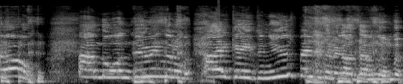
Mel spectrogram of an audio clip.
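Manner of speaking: high-pitched, laughing indignant retort; laughing mock indignation. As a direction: play her outraged, laughing through it. Acting out Ruth's indignant retort.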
